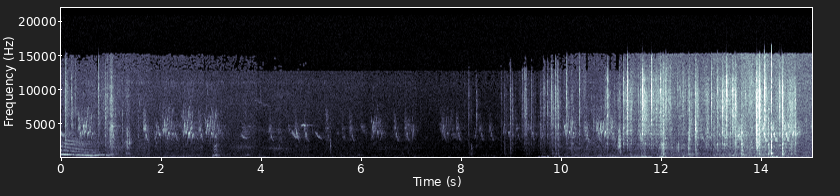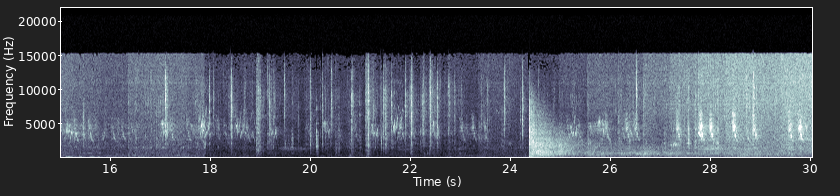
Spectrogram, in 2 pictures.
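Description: Birds chirping and calling, with wings flapping. From about ten seconds in, a low rumble and scattered sharp clicks come in; about twenty-four seconds in, a steady hiss rises under the chirps.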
